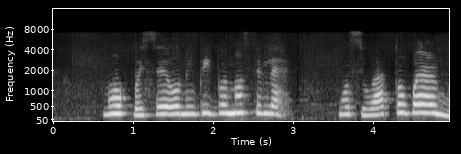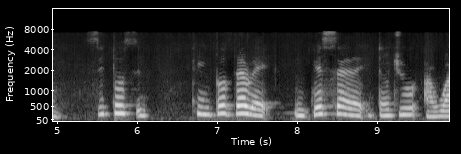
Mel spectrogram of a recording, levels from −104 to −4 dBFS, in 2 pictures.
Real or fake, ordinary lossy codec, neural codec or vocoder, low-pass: fake; none; codec, 16 kHz, 4 kbps, X-Codec, HuBERT features, trained on balanced general audio; 7.2 kHz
